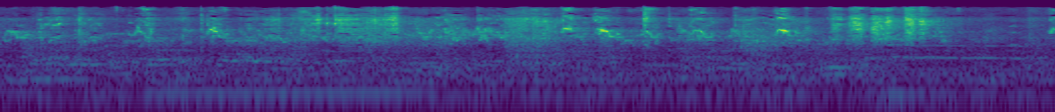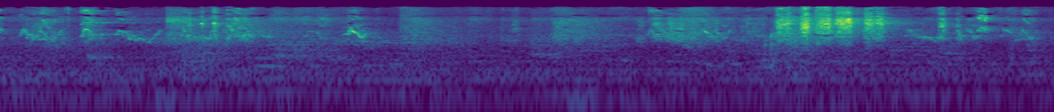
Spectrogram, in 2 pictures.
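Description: Budgerigars chattering: a continuous stream of short chirps and warbles from several birds, with a louder burst of calls about nine seconds in.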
